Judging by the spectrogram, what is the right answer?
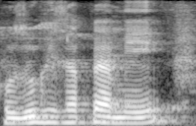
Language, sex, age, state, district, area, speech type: Assamese, male, 60+, Assam, Dibrugarh, urban, spontaneous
